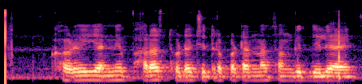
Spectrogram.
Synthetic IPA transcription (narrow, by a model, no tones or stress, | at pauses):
kʰəɽejanːiːbʱaɾət͡st̪ʰoɽ̤jat͡ɕit̪ɾəpəʈanːasəŋɡiːt̪̚d̪ileaɦe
